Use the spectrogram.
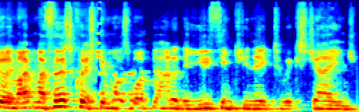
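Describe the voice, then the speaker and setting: Fairly high in pitch, a man speaks in an Australian accent. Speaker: moderator. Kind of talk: panel discussion.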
